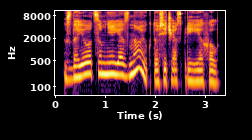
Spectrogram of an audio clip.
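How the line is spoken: Sudden quiet voice. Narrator (Russian): вдруг тихо произнес Рейн

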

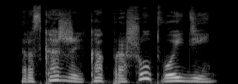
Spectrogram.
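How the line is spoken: Quiet, unsmiling request. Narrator (Russian): Просит негромко и вроде бы без улыбки

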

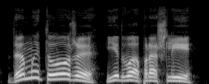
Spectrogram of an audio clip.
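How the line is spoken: Sighing. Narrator (Russian): Вздохнул я

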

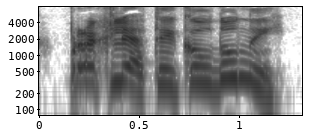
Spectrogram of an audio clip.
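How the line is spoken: Full-voiced shout. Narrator (Russian): закричал он во весь голос

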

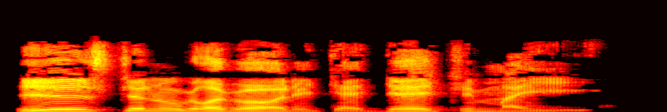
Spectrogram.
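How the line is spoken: Deep bass voice, priest. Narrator (Russian): пробасил батюшка

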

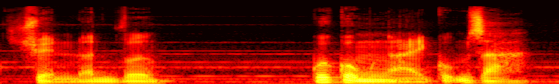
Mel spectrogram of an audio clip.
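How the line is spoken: Quiet. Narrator (Vietnamese): Bác Cổ miệng khẽ nói

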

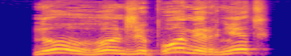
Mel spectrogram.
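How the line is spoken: Offended snap. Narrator (Russian): обиженно огрызнулся вал

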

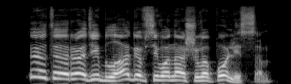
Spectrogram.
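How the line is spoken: Mocking quotation. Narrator (Russian): насмешливо процитировал второй

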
